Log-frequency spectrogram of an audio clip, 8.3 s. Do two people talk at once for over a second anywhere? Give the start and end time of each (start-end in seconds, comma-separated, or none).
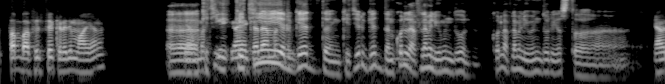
2.3-3.7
